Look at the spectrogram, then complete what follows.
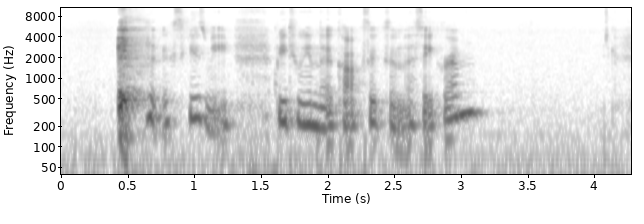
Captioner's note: coughs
